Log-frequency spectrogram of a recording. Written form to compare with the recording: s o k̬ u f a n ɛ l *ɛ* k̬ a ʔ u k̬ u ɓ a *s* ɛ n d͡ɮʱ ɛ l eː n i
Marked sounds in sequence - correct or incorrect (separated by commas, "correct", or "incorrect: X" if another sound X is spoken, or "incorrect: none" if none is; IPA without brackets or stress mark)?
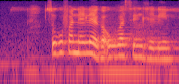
correct, correct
